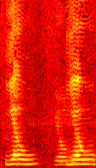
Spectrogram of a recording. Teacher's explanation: ہونٹ ابھی زیر کی طرح اوپر کھلنے ہی والے ہوتے ہیں کہ بالکل اس کو گول کر دیا جاتا ہے، نرمی سے بغیر لمبا کیے ادائیگی ہوتی، یو، یو، کوئی ایفرٹ نہیں اس پہ لگتی۔ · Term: واو لین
